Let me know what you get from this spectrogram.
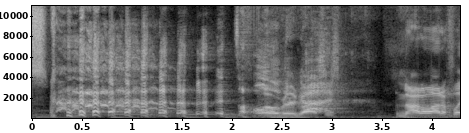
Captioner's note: laughs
